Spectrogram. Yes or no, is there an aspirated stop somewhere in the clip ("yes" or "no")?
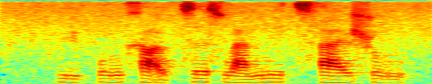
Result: yes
